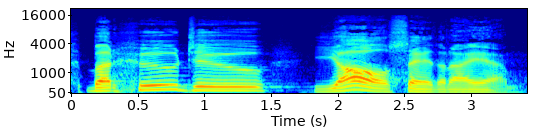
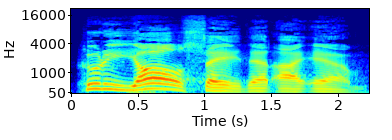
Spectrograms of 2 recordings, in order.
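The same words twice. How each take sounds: First: Slow southern drawl on "y'all". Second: Said in the usual way. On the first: Shown as a demonstration. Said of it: "the literal translation of verse fifteen says". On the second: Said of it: "literal translation".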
